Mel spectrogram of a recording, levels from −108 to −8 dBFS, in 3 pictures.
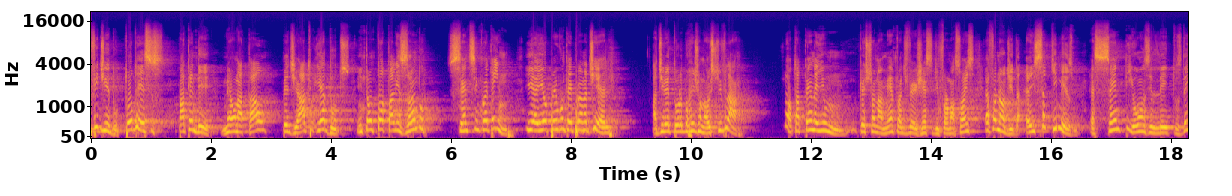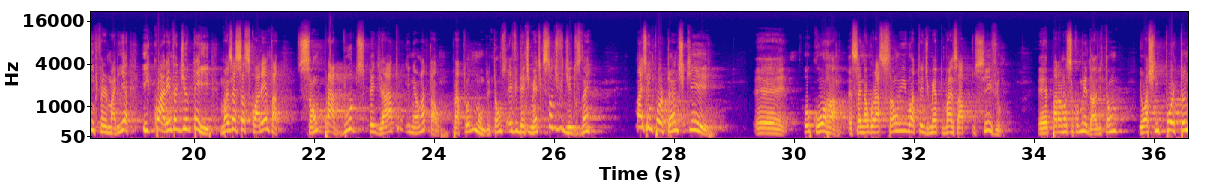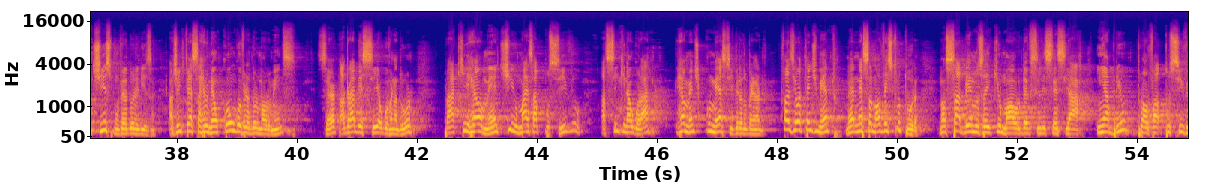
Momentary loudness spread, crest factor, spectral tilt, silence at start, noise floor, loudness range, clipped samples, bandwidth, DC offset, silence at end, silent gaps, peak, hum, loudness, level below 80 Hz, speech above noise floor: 7 LU; 10 dB; -4.5 dB/octave; 0 s; -61 dBFS; 3 LU; under 0.1%; 14 kHz; under 0.1%; 0 s; none; -12 dBFS; none; -22 LUFS; -50 dBFS; 39 dB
